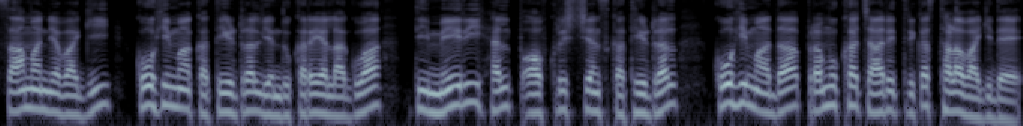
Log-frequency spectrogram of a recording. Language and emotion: Kannada, neutral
